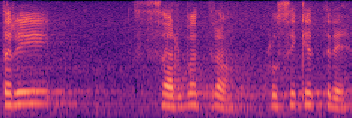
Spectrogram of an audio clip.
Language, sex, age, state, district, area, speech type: Sanskrit, female, 18-30, Odisha, Cuttack, rural, spontaneous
